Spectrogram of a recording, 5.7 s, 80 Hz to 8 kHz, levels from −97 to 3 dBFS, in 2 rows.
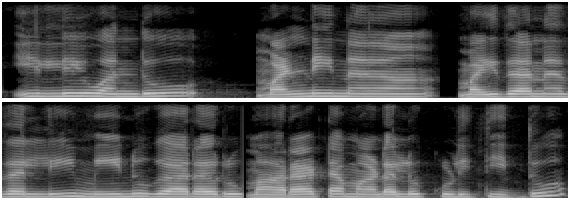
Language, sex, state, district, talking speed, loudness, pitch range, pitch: Kannada, female, Karnataka, Chamarajanagar, 85 wpm, -24 LUFS, 215-235 Hz, 225 Hz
